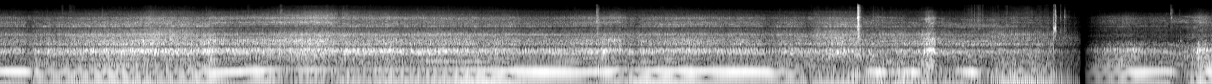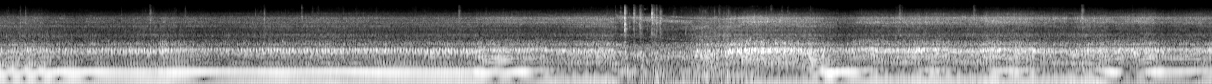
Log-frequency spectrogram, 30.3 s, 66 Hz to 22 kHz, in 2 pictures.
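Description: John Deere 7810 tractor's six-cylinder diesel engine running, heard from inside the cab, its pitch stepping up and down several times as engine speed changes. The sound drops out briefly about halfway through.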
